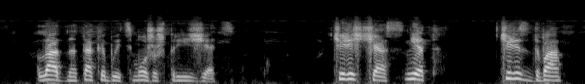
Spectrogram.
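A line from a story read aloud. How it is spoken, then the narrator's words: Curt, clipped speech. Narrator (Russian): Отрывисто проговорила она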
